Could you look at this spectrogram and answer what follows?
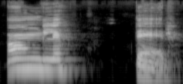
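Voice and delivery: एंग्लतैर drawn out very slowly and high; एंग्लतैर spoken slowly in French; slow French word. Shown as a demonstration. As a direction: stretch every sound of एंग्लतैर. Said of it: "England के लिए क्या था".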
